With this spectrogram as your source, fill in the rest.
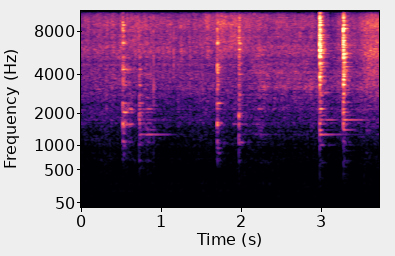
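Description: A steak fries in a pan with garlic while hot fat is spooned over it on a gas stove. A steady sizzle runs throughout, broken by sharp spatter pops, and two louder pops come near the end.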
